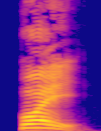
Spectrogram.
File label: "hui", tiếng trung; che bien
